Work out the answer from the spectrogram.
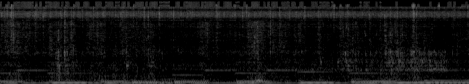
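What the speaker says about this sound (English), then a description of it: "Next, we're gonna add in our cauliflower." Thawed frozen cauliflower frying in a pan for shrimp fried rice, giving a soft steady sizzle throughout, fairly quiet, alongside low background music tones and no talking.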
